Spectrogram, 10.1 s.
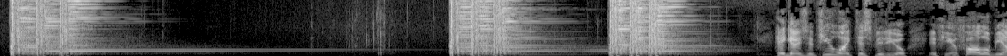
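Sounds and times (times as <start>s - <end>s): rifle shots: 0.0s - 1.3s, 4.5s - 7.2s
steel targets ringing: 0.1s - 3.5s, 4.5s - 7.5s.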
